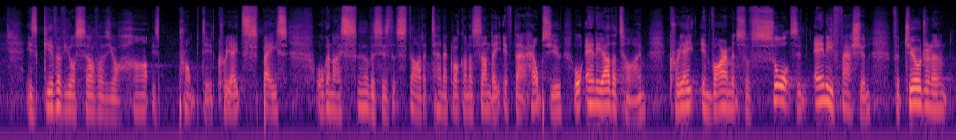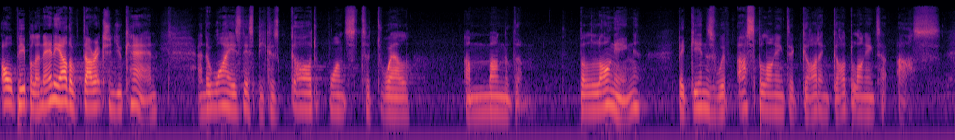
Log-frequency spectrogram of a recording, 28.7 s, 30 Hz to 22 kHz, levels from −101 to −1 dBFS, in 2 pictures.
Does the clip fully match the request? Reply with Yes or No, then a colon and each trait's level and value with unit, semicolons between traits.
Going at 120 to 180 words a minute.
Yes: average, 150 wpm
